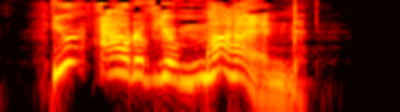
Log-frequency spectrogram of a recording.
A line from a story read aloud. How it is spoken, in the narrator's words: She sputtered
